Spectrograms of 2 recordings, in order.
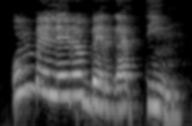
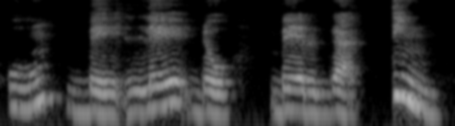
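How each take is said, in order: First: Said in the usual way. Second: Very slow, every syllable set apart; teacher's slow scansion, counting out each syllable. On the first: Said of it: "Aquí tengo tres versos". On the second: Shown as a demonstration. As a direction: split the verse into syllables with gaps. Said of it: "Si yo separo nada más".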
